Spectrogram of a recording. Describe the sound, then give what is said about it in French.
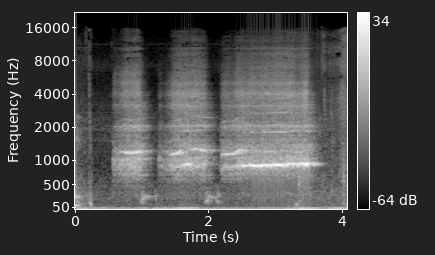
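A breathy, airy flute made from a hollow bone with no mouthpiece plays three sustained tones, the last one longest and wavering in pitch, with soft pauses between, fairly loud with no talking over it. “Et il n'y a pas du tout l'embouchure, ce qui est, euh, c'est un os qui est creux, donc euh, bah, euh, bref, des deux côtés.”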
